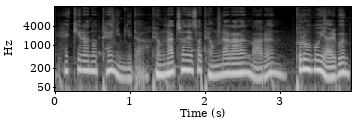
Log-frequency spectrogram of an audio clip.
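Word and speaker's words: 碧羅の天: 일본어 발음으로는 헤키라노 텐입니다.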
